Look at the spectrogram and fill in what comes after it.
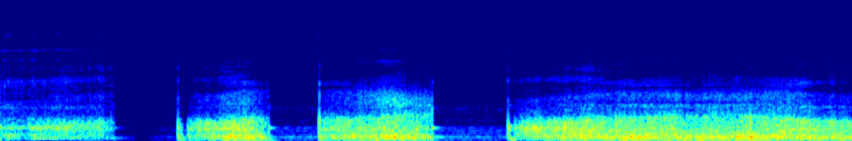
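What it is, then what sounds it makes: Paper cup being scratched. A thin wooden stick scratches around the rim of an empty, hollow, printed white paper cup. Four separate passes of dense, low, hollow scraping start sharply and are split by short silences, and the last pass runs steadily to the end.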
